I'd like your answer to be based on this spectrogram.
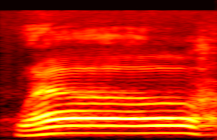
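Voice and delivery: wife doubting her husband's new faith, unsure well; doubtful well. Retold or imitated. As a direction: let the "Well," hang with doubt. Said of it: "the woman said rather doubtfully".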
